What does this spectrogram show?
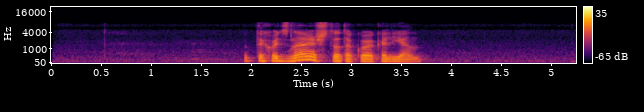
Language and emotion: Russian, neutral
